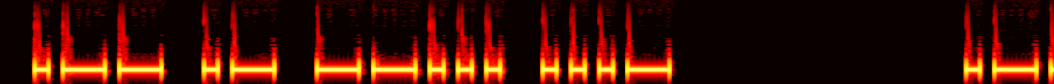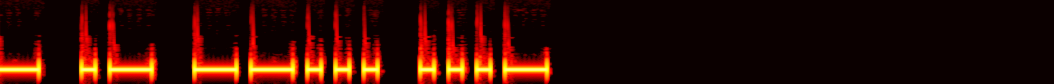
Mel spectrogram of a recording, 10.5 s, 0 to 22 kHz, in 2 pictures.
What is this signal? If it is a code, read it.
Morse code, heard as a keyed tone, about 17 wpm, 700 Hz. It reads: WA7V WA7V
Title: USA Call Signs - 4 Characters - Repeated 2x - 17wpm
